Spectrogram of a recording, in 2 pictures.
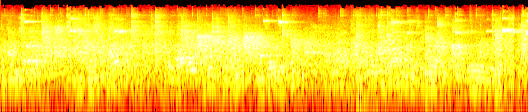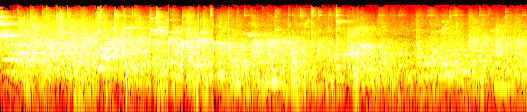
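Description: Many people chatter in the background of a large hall.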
